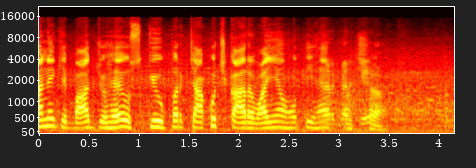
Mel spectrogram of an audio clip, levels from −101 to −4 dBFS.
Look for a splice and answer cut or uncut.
cut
